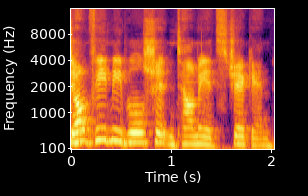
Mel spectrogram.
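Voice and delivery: ordinary talk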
